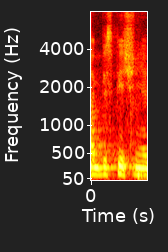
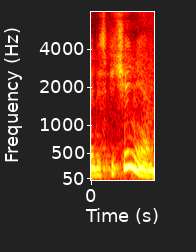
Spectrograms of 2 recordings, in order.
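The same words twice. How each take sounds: First: "обеспечения" stressed on ПЕ; stress variant. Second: "обеспечения" stressed on ЧЕ; stress variant. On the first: Linguist cites the first variant, stress on ПЕ in "обеспечения". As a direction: put the stress on the third syllable of "обеспечения". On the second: Linguist cites the second variant, stress on ЧЕ in "обеспечения". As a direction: put the stress on the fourth syllable of "обеспечения". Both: Shown as a demonstration. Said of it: "Русский язык в части ударения".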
